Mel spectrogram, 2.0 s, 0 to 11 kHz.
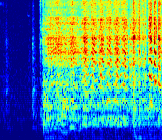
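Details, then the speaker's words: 1960 Chevrolet El Camino unrun since 1998, after sanding off corrosion gave a small coil spark, run on squirted gasoline; after a few clicks it catches with a rough, ragged roar and then dies, possibly flooded. "It fired for a minute. Maybe it's flooded. But it did make noise. Very briefly, it made noise, which means there's a chance, there's potential."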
